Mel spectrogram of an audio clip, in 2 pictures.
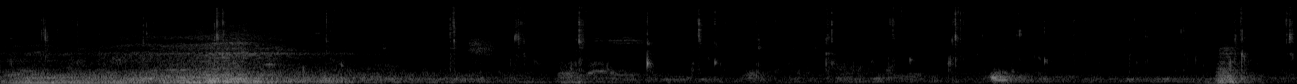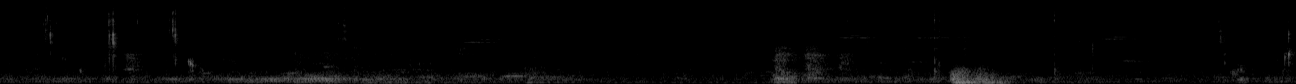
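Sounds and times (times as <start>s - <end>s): person chewing crunchy food: 0.0s - 16.6s, 21.4s - 25.9s
wet mouth clicks: 0.1s - 15.5s.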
